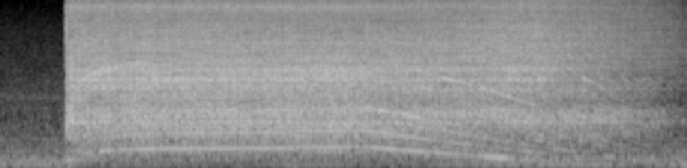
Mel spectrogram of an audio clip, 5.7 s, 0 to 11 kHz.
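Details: 1950s Black & Decker U-3 1/4" Deluxe Utility Drill after cleaning and repair: sudden start into an even high motor whine with brush hiss, smooth spin-down on release; owner wonders if the brushes need wearing in; no burnt smell; runs fine.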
